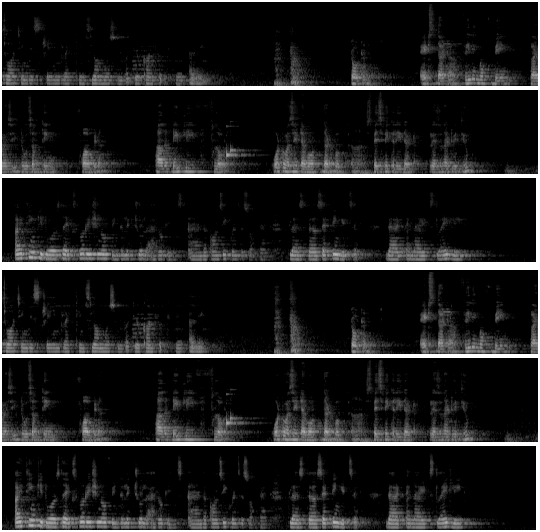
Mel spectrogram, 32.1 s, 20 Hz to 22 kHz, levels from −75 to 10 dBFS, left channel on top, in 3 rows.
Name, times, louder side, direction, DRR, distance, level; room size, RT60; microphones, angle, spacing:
voice 1, 0.0-3.1 3.5-4.0 5.4-6.0 20.8-20.9 21.7-28.6 29.1-30.7, right 2 dB, 40° right, 9 dB, 0.8 m, -30 dB
voice 2, 7.0-7.4 8.4-10.2 10.6-11.8 12.3-12.8 13.8-15.5 16.1-19.0 19.3-20.2, right 1 dB, 10° right, 4 dB, 0.6 m, -32 dB
18.5 x 7.8 x 5.2 m, 1.4 s
head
